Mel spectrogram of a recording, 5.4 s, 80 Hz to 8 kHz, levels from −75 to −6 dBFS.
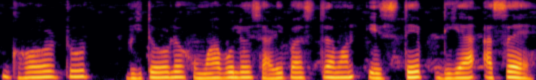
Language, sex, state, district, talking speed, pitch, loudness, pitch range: Assamese, female, Assam, Sonitpur, 90 wpm, 185 Hz, -17 LUFS, 175-195 Hz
